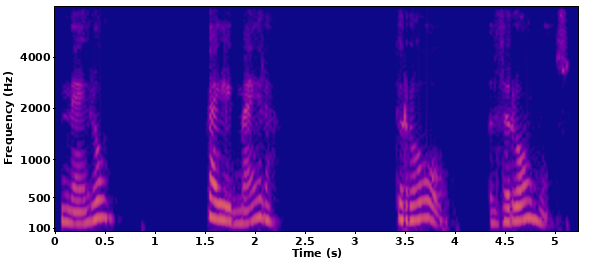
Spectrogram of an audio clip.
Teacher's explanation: Le R n'est pas dans la gorge, il est devant. Juste derrière les dents du haut. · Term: R grec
